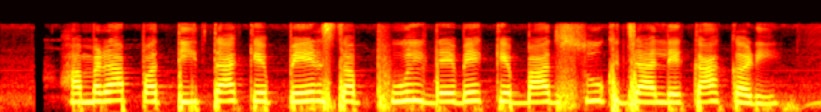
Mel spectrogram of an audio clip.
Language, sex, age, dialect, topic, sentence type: Magahi, female, 18-24, Western, agriculture, question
